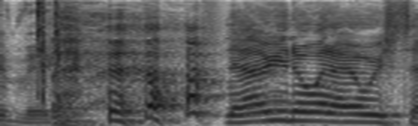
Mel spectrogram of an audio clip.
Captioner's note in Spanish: El doctor se ríe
